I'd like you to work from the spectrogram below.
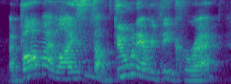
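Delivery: normal talking voice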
